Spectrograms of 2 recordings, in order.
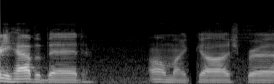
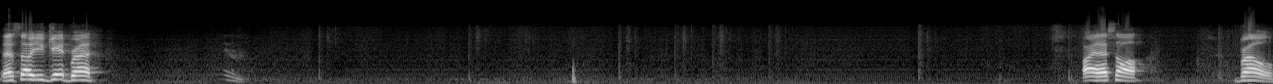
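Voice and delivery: out of breath, higher and louder; 7 semitones higher, 6 dB louder than usual. A streamer reacts after scoring a bucket in a game, out of breath. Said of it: "I'm out of breath".

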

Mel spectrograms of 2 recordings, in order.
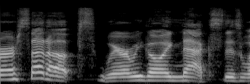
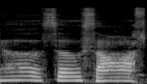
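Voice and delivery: put-on creepy voice, much slower. Recounting a scene where a man takes off his belt, imitating a creepy voice. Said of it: "creepily saying".

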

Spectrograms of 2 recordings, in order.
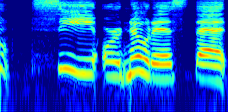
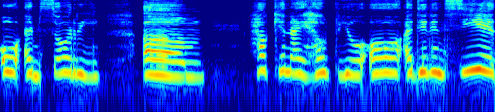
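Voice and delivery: slow, put-on Russian accent; 2 semitones higher than usual. Retelling what a guy said after the speaker's mess in aisle 15, imitating a Russian accent. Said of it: "he's like Russian or something".

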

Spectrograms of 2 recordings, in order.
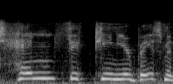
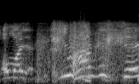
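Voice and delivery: put-on high, irritating, annoying teenager chatter; 8 semitones higher, 4 dB louder than usual. Explaining the sudden voice change, mimicking the teenagers: imitating teenagers. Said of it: "that's what the fucking teenagers sound like".

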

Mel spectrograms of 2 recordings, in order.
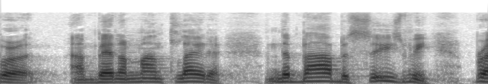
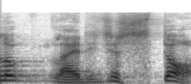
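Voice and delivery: plain

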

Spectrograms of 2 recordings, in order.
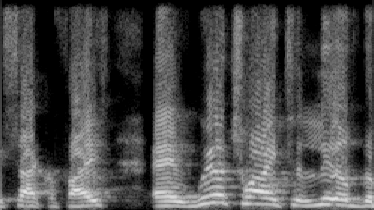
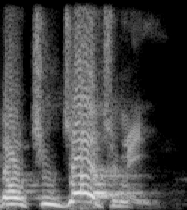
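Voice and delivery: put-on, mock-indignant tone; 2 semitones higher than usual. Speaker acting out someone told they're doing wrong, mock-indignant. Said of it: "get indignant and say".

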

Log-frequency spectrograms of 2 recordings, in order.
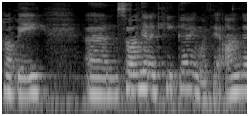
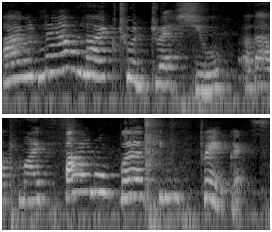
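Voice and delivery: very high, posh voice that sounds like royalty; 9 semitones higher than usual. Listing works in progress, speaker slips into talking like the Queen. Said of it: "stop talking like the Queen".

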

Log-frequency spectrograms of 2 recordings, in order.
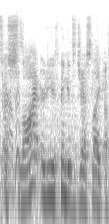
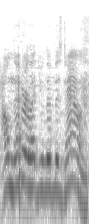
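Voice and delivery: angry, furious yelling, going off; 4 semitones higher, 4 dB louder than usual. Retelling a game scene, the speaker acts out the king scolding a guard: imitating Mickey shouting. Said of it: "He just shouts at him".

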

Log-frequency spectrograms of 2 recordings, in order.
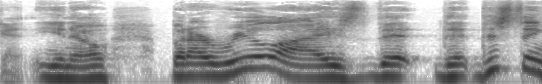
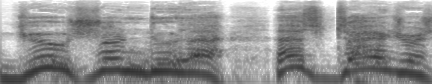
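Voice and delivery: play-acted, high, officious scolding tone; 5 semitones higher than usual. Retelling how a man in a truck yelled at you; imitating a man yelling. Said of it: "starts yelling at me".

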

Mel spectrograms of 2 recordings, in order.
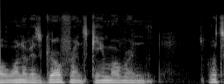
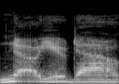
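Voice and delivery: put-on demon voice; 2 semitones higher than usual. Retelling a confrontation where a demon answers back: imitating a demon's voice. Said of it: "It was a demon".

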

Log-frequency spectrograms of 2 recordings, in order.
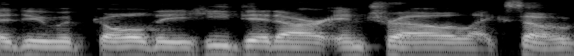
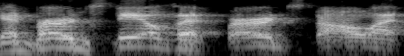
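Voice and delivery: very high, loud, rough play-by-play announcer call; 12 semitones higher, 6 dB louder than usual. Describing a Boston Celtics radio announcer to another speaker: Johnny Most voice. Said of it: "he had a voice like this".

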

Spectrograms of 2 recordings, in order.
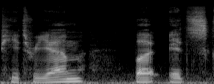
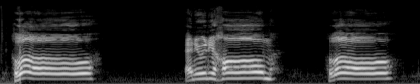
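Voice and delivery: screaming, much louder and higher; 13 dB louder than usual. Testing a microphone, the speaker goes from whispering to screaming. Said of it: "until I start screaming".

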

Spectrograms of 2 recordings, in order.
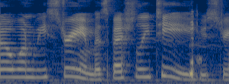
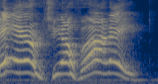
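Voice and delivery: put-on booming, very loud, very high shrill old man voice; 11 semitones higher, 13 dB louder than usual. Voicing a bird saying the password in a game, old man voice. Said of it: "That's more old man voice".

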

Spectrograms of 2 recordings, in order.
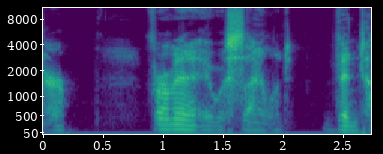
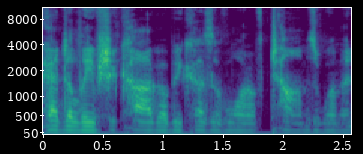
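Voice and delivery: usual speaking voice

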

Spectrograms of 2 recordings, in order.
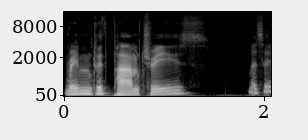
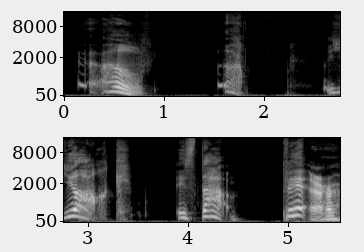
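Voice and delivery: drawn-out, very high, slow cry of disgust; 9 semitones higher than usual. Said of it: "He cried in disgust".

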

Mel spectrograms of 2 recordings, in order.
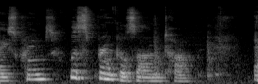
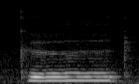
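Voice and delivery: drawn out, as slow as possible. Leading a bread-and-butter rhyme game, saying goodbye slowly. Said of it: "say goodbye as slow as you can".

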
